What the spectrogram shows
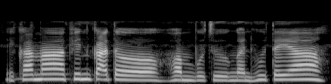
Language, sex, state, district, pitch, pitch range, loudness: Wancho, female, Arunachal Pradesh, Longding, 215 Hz, 190-230 Hz, -17 LUFS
